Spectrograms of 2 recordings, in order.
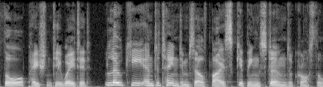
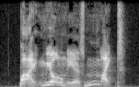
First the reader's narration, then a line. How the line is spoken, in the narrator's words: roared, struggling against the unseen force on the other end of the line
